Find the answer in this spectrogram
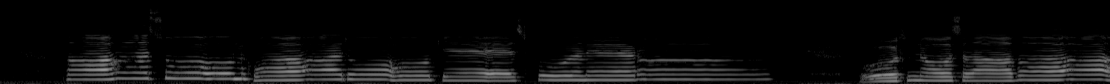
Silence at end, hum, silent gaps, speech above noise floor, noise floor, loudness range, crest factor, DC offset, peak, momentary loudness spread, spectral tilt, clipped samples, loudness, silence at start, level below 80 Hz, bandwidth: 0 s; none; none; 26 dB; -67 dBFS; 5 LU; 18 dB; under 0.1%; -22 dBFS; 10 LU; -6.5 dB/octave; under 0.1%; -39 LUFS; 0.3 s; -74 dBFS; 15.5 kHz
